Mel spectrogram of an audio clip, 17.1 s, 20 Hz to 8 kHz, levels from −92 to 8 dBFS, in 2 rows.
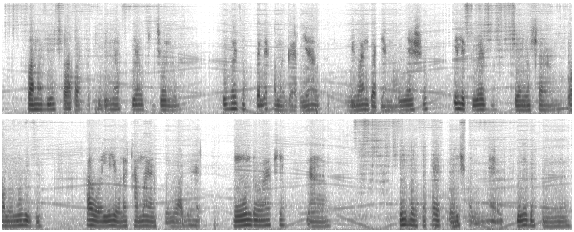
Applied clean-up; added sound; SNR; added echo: neural separator model SepFormer DNS4.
